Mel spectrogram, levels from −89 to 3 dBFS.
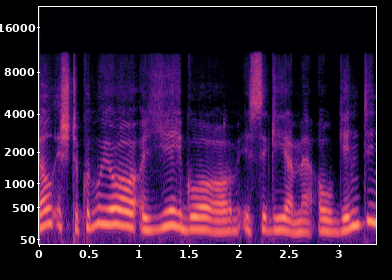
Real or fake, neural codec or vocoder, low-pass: fake; codec, 16 kHz in and 24 kHz out, 0.6 kbps, FocalCodec, streaming, 2048 codes; 10.8 kHz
